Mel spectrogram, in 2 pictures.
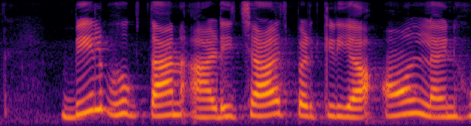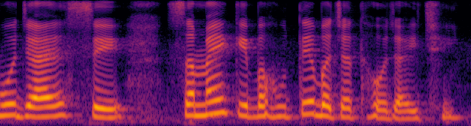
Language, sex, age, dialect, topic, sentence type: Magahi, female, 56-60, Western, banking, statement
